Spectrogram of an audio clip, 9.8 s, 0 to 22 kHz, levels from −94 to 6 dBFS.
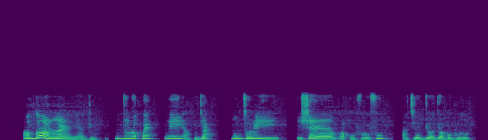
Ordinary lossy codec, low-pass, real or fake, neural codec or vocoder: none; 7.2 kHz; fake; codec, 16 kHz, 4 kbps, FunCodec, trained on Chinese and English, 50 frames a second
